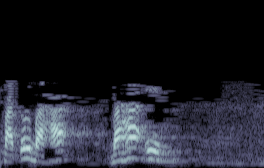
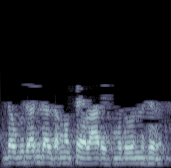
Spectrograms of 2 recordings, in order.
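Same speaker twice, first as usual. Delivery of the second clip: hopeful prayer; 9 semitones lower, faster than usual. Pretend. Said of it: "Terus saya doa".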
